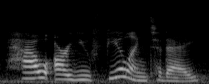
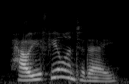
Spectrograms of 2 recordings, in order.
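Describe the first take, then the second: First: Each word is said separately and clearly. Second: The words are run together and shortened. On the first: "So the question" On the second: "often sounds like"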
